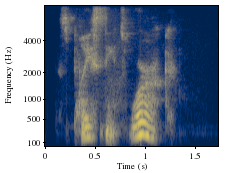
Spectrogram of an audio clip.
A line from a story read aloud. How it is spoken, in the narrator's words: Dune whispered to his father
